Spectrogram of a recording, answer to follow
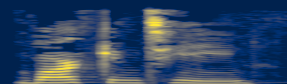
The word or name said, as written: barkantine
